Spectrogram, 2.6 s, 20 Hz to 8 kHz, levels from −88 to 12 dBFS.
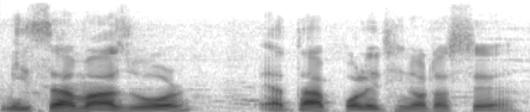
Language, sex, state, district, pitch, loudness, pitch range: Assamese, male, Assam, Kamrup Metropolitan, 130 Hz, -17 LUFS, 120-140 Hz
